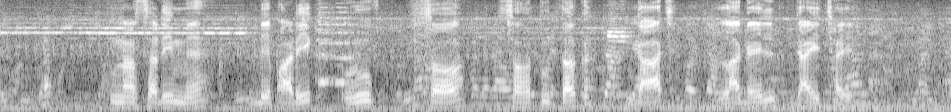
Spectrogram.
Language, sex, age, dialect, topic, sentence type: Maithili, male, 31-35, Bajjika, agriculture, statement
